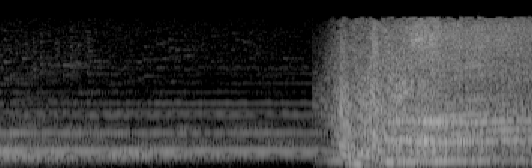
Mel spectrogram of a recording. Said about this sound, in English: In the blackness to the north, Orin saw two sand people rocketing away on speeder bikes.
